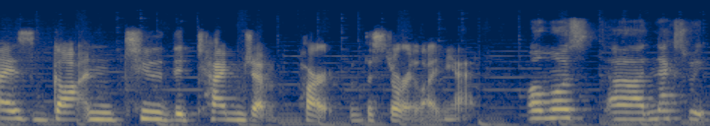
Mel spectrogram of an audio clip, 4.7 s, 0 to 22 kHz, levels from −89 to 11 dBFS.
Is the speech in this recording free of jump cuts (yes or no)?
yes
